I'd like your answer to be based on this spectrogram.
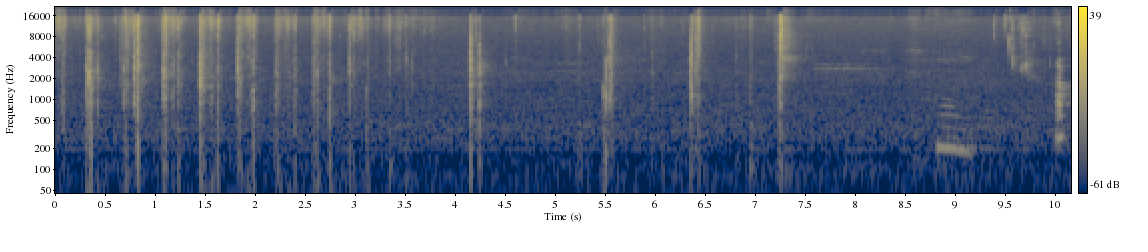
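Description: Tarot cards are shuffled and tapped close by in a quiet room, a string of sharp, separate flicks and riffles with brief pauses between them, then a short soft rustle near the end.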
